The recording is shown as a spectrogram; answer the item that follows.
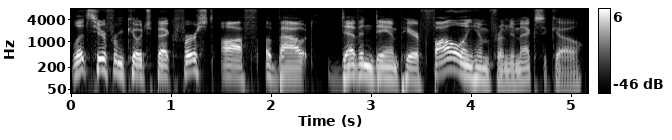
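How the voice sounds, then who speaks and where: A man's voice: fairly low pitch, lively intonation, a bit bright, no echo, studio quality. A man hosting a sports radio show, asking pointed questions and rattling off stats. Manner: leading questions, rapid stat rundowns.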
